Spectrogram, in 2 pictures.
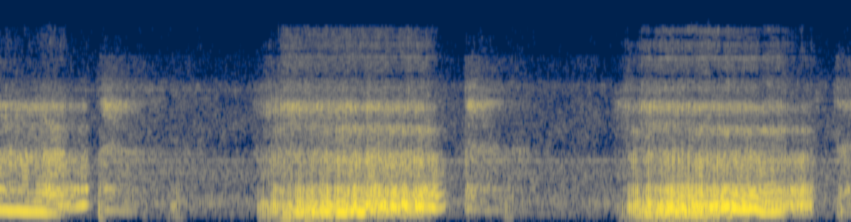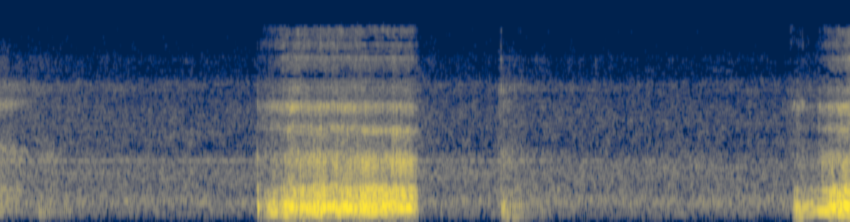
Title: Tag someone who snores like this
